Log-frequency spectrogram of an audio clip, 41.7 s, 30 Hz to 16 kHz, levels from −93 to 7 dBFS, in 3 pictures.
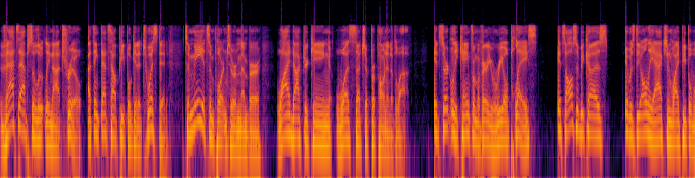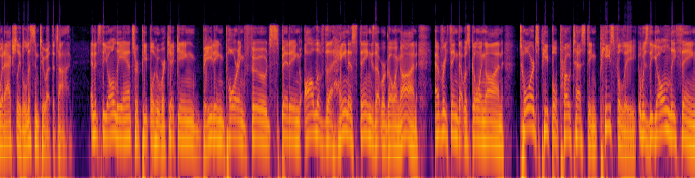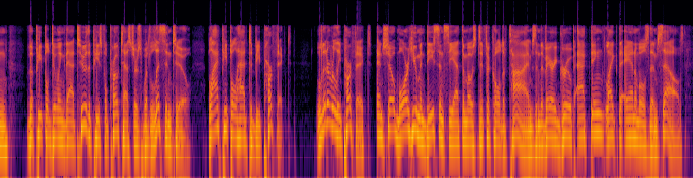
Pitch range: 100-135 Hz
